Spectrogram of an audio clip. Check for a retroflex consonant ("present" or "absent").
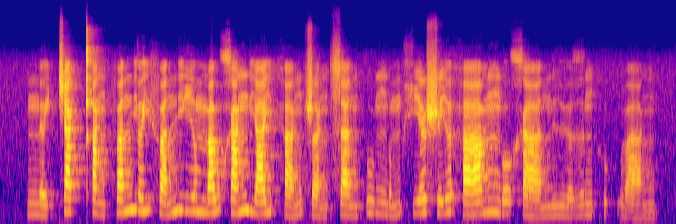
present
